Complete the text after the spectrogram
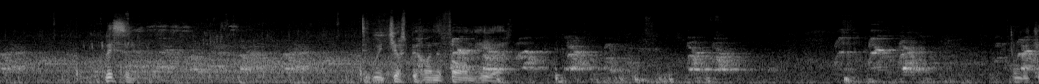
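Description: A middle-aged man speaks calmly nearby, outdoors.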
